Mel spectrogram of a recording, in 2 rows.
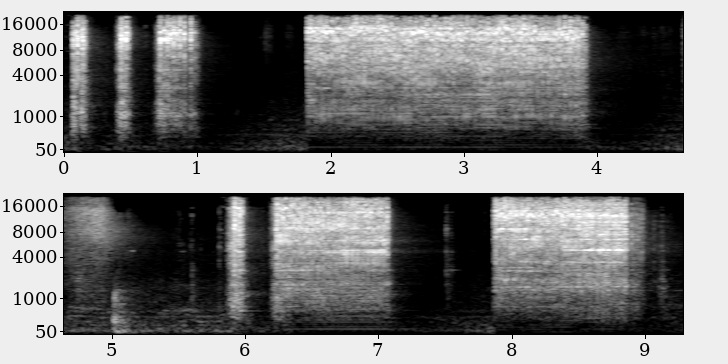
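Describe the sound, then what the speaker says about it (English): A power ratchet or impact tool drives nuts with a 15mm socket while a rear baseplate is fitted to a 2014 Thor Windsport motorhome, sounding in loud, sustained whirring bursts separated by short pauses and metallic clicks. "we can go back and tighten down our hardware"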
